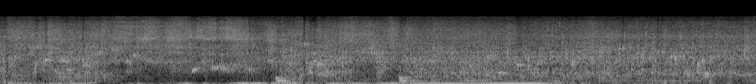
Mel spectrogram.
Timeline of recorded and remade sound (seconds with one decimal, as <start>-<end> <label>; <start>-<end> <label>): 0.0-5.2 remade; 5.2-5.7 recorded; 5.7-6.2 remade; 6.2-7.0 recorded; 7.0-7.6 remade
